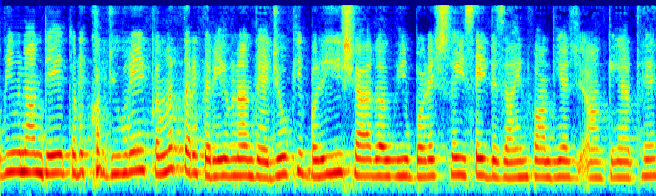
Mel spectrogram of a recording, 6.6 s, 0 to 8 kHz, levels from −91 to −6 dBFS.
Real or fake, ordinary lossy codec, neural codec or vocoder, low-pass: fake; none; codec, 16 kHz, 1.1 kbps, Voila-Tokenizer; none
